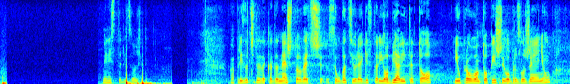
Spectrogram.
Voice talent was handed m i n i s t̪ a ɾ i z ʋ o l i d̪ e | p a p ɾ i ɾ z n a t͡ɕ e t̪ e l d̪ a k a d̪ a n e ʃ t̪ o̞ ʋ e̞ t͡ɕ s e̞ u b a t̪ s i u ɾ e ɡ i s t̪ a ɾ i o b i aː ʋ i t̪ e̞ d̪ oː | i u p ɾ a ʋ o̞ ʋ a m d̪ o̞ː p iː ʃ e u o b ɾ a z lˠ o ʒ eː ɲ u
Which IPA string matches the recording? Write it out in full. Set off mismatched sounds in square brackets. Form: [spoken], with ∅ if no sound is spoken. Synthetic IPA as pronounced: m i n i s t̪ a ɾ i z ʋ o l i [t̪] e | p a p ɾ i [∅] z n a t͡ɕ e t̪ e [∅] d̪ a k a d̪ a n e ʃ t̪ o̞ ʋ e̞ t͡ɕ s e̞ u b a t̪ s i u ɾ e ɡ i s t̪ a ɾ i o b [j] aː ʋ i t̪ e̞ [t̪] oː | i u p ɾ a ʋ o̞ ʋ a m [t̪] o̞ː p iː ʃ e u o b ɾ a z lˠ o ʒ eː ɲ u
